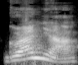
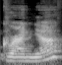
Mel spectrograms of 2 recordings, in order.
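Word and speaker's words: Gráinne: said it right haha it's Irish name and it said granya debate granya thank you for explaining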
